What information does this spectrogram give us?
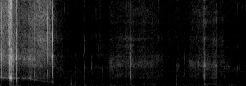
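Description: Crisp bite into a russet apple with a slightly rough skin: one loud crunching snap, followed by a few soft chewing crunches.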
